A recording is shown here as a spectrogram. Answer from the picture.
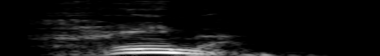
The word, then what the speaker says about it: rhema: This word for word is the word rhema. It's pronounced rhema.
